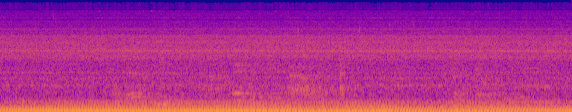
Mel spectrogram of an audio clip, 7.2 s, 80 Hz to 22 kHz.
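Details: BMW E39 with M62TU44 V8 at 210k miles, on the stock chains, had been running rough for weeks. Steady idle with a fast, even slapping clatter. Main guide was cracked in several places and all four chains, including the oil pump chain, had no tension.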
